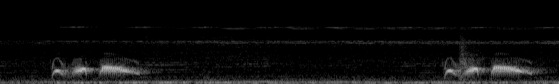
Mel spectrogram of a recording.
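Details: Thổ sấm-style cooing of a spotted dove: two identical low phrases about four seconds apart, each two short bent notes then a drawn-out throaty coo, with a steady faint hum behind.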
